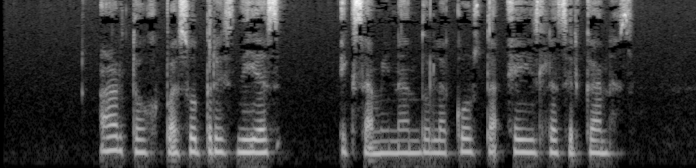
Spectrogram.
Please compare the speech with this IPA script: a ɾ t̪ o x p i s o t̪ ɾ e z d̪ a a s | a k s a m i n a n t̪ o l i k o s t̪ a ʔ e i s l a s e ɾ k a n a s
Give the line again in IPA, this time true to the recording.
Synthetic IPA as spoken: a ɾ t̪ o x p a s o t̪ ɾ e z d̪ i a s | e k s a m i n a n d̪ o l a k o s t̪ a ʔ e i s l a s e ɾ k a n a s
